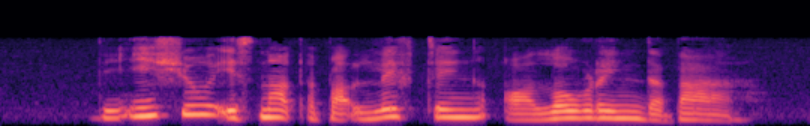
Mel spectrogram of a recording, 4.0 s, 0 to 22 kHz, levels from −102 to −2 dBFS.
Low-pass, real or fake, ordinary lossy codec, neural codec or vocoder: 7.2 kHz; fake; none; codec, 16 kHz in and 24 kHz out, 2.2 kbps, FireRedTTS-2 codec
